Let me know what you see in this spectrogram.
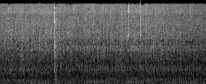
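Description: Spiced mutton liver and oil sizzling steadily in a steel pan just off the finish of frying, with one light tap about a second in.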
